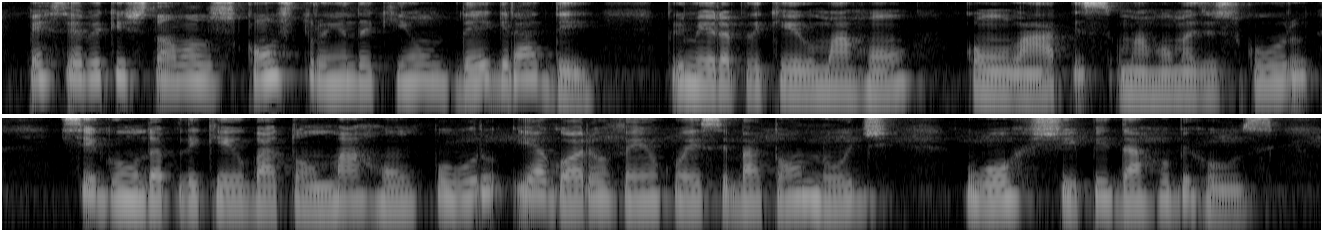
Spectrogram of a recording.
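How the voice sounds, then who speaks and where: A plain, everyday voice from a woman, fairly low in pitch, with ordinary pitch variation at a moderate pace. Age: 40s. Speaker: makeup artist. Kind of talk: tutorial.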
